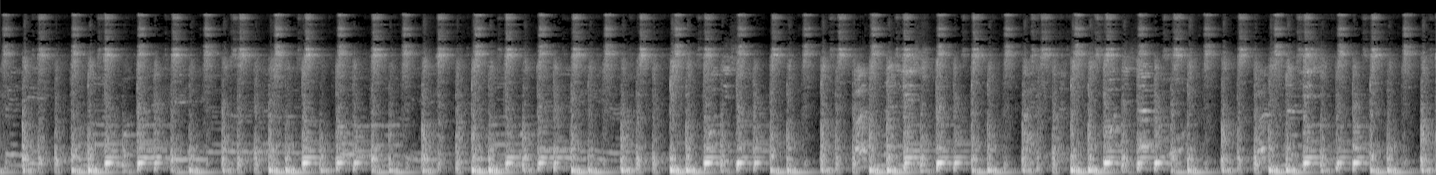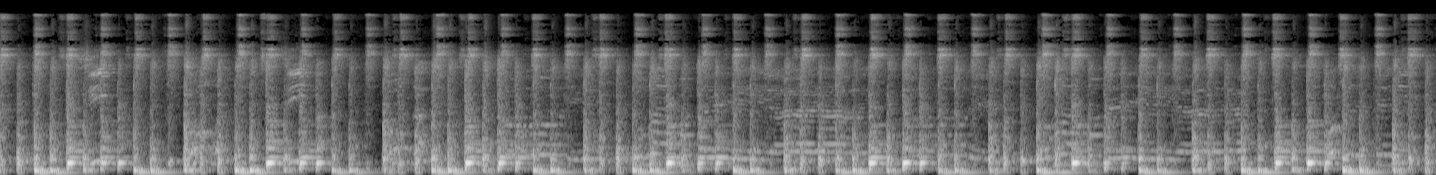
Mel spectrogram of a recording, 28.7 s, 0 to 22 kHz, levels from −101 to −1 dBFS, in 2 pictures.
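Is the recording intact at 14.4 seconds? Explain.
No. A repeated buffer occurs at 14.36 s. New audio arrived late, so a 1.33 ms piece played twice, which fits a 64-sample buffer. The hard joins give a click or brief buzz.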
